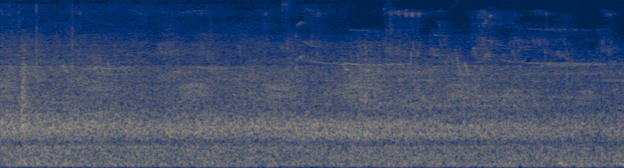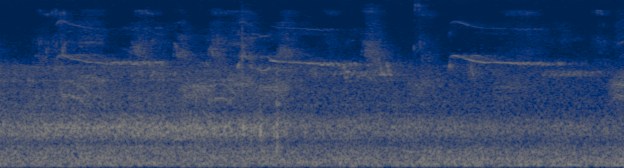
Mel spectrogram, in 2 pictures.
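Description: Rumble of a departing passenger express train fading steadily as it draws away. Over it, birds give short, repeated falling calls, starting about two seconds in.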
